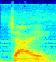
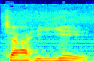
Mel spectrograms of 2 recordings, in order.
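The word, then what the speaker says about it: چاہیے: से मुझे मुझे चाहिए नॉट चाय इट्स चाहिए चाहिए चाहिए चाहिए चाहिए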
